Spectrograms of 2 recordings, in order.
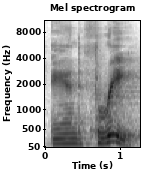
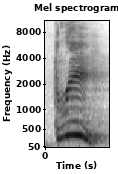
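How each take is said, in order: First: Said in the usual way. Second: Much louder and higher; exasperated exclaim. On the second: Real, not acted. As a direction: count it out in disbelief. Exasperated counting.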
